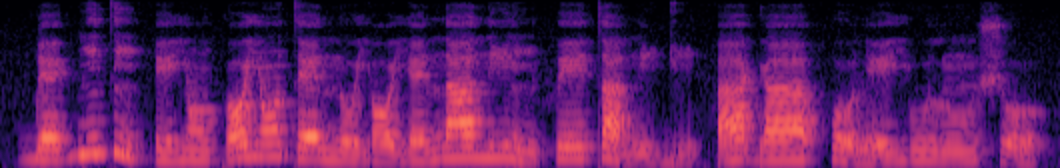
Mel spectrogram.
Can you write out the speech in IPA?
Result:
ɡ͡bɛ˧ ɡ͡bĩ˦tĩ˦˨he˨ jɔ̃˨kɔ˨˦jɔ̃˦ tɛ˧no˨jɔ˨ jɛ˧ na˦ni˦ ɾĩ˧ fe˦ta˦˨ni˨ɡi˨ ha˨˦ ɡa˦ fo˦˨le˨˦ju˦ lũ˦ʃo˦˨

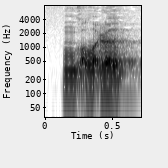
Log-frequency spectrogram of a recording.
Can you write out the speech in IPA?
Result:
ŋɡɔ̰lˠḭɭə

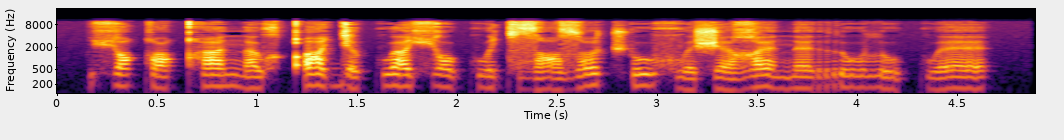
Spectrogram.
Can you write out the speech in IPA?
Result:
çɔ˧qu˨ qʰɛ˧ na˨˦xʷqʼa˦ɟɛ˨ kʷa˦çɔ˦˨ kʷɛ˧c zˤɛ˨ zˤy˦t͡ʃʼu˦ xʷɛ˨ʃɛ˨ ʁɛ˦˨nɛ˧ ru˧ lu˨ kʷɛ˦

